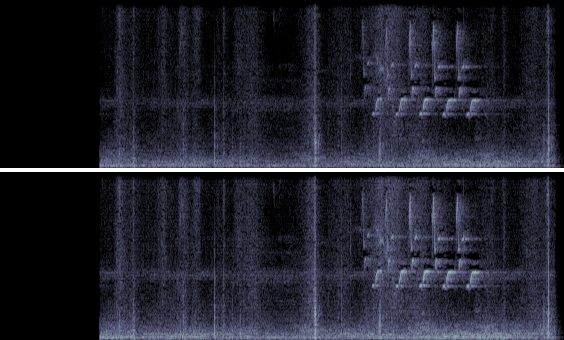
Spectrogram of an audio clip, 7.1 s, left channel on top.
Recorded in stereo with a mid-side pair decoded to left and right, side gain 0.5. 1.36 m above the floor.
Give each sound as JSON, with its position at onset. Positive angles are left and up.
{"t": 1.2, "sound": "a bird", "azimuth_deg": -30, "distance_m": 0.9}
